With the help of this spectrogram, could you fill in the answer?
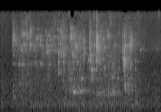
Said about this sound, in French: Ok, pour commencer, il va falloir mettre de l'eau dans le pot.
